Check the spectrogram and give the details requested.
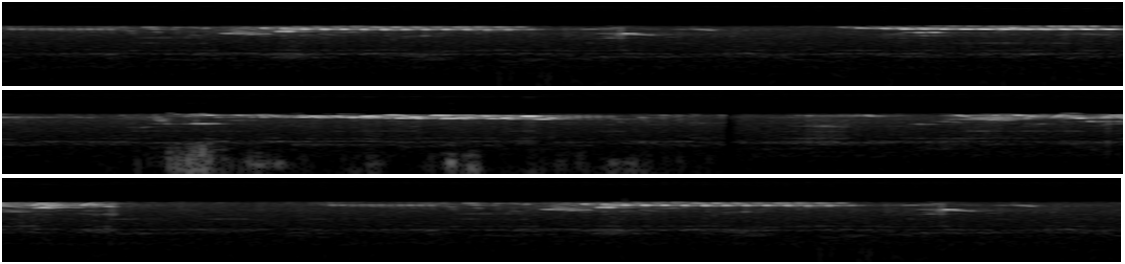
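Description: A songbird singing five high phrases, one every few seconds, each a rapid trill of repeated notes lasting one to two seconds. A low rumble comes in about nine seconds in and lasts around three seconds.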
